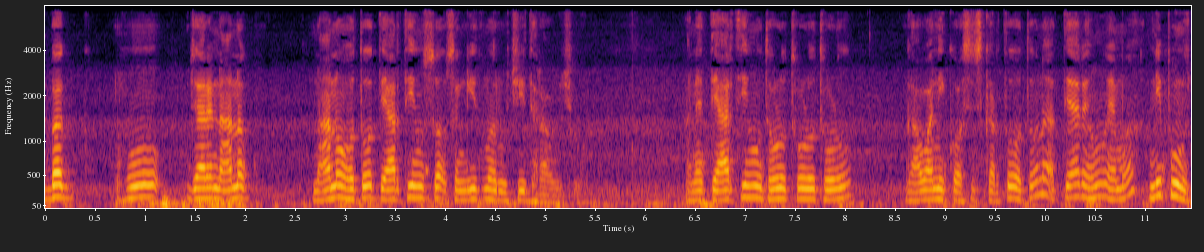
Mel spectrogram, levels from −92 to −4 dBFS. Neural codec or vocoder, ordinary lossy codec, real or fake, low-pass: none; MP3, 48 kbps; real; 7.2 kHz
